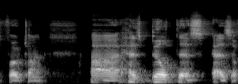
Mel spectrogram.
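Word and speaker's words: Wotan: by Woden in particular I prefer the vote on that the pronunciation is vote on has built this as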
